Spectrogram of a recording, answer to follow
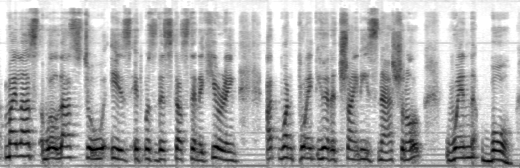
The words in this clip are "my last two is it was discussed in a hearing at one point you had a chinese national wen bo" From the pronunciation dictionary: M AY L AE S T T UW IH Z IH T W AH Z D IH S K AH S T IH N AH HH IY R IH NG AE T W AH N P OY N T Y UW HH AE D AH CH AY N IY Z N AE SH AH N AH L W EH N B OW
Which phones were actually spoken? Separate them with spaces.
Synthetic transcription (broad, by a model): M AY L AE S T T UW IH Z IH T W AH Z D IH S K AH S T IH N AH HH IY R IH NG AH T W AH N P OY N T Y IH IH D AH CH AY N IY Z N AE SH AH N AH L W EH N B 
